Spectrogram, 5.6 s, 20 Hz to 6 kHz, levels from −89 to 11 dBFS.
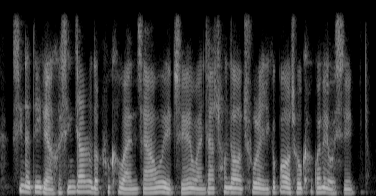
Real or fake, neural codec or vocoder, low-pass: fake; codec, 44.1 kHz, 2.6 kbps, SNAC; 5.4 kHz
